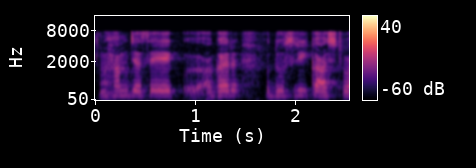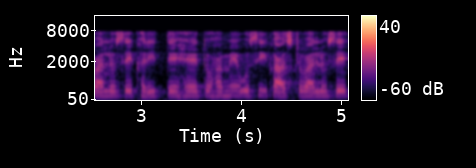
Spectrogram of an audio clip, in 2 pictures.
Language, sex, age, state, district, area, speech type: Hindi, female, 30-45, Madhya Pradesh, Betul, urban, spontaneous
